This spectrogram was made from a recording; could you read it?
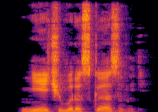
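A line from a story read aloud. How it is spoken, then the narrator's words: Plain. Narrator (Russian): сказал он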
